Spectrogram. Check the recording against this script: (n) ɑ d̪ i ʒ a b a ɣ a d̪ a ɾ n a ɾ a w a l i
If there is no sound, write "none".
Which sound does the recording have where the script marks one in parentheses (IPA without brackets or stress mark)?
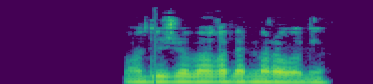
m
